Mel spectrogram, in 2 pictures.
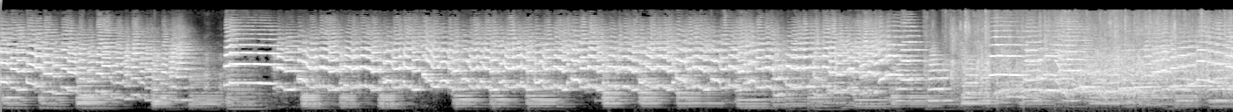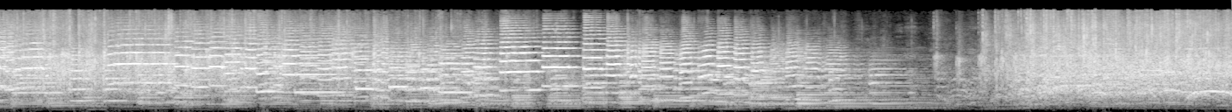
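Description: Piccolo trumpet playing a fast, high jazz solo over accompaniment, joined by several other trumpets about halfway through in a dense ensemble passage. The music stops near the end and gives way to applause.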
